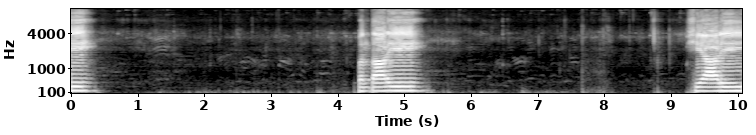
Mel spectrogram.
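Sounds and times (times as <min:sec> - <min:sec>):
hooves thudding on dirt: 0:01.2 - 0:04.4.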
